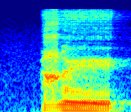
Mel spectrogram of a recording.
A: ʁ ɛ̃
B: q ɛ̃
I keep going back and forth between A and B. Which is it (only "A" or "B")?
A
